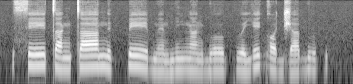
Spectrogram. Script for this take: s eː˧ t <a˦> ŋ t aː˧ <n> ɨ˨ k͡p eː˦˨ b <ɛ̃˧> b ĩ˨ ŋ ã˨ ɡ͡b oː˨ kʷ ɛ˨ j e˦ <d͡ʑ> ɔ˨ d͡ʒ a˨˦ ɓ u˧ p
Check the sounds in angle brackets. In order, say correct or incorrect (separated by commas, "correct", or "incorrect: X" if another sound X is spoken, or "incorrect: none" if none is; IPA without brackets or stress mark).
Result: incorrect: a˨, correct, incorrect: ɛ̃˨, incorrect: ɡ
